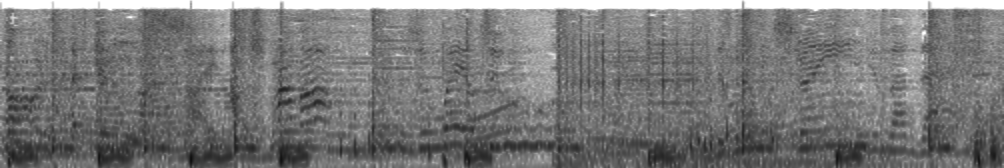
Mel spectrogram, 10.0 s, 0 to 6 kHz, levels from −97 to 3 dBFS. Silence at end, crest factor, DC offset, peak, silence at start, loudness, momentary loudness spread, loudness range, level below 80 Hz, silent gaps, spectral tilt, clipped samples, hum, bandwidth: 0 s; 16 dB; 0.4%; 0 dBFS; 0 s; -17 LUFS; 6 LU; 3 LU; -28 dBFS; none; -7.5 dB/octave; under 0.1%; none; 5.4 kHz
